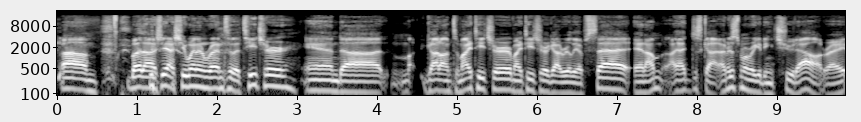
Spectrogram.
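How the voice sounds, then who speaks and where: A man talks at a moderate pace with hardly any pauses, his medium pitch varying in an ordinary way. Noticeable background noise sits behind him. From USA, Korean-born, raised in America from age five. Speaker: pastor. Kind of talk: casual chat.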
